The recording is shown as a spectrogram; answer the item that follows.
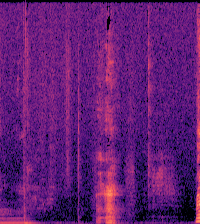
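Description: Nylon-string flamenco guitar strings left ringing, then damped with a click about half a second in. A brief falling sound comes a little after the middle; otherwise it is quiet.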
